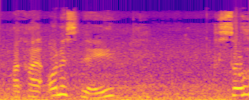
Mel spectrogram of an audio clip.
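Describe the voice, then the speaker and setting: A woman in a dry sound with no echo, crowd noise in the background. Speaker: vlogger. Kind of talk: casual vlog chat. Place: street. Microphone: phone near.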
